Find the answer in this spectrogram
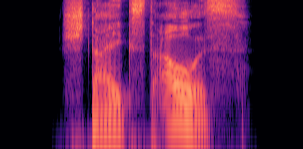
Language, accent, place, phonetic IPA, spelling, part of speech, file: German, Germany, Berlin, [ˌʃtaɪ̯kst ˈaʊ̯s], steigst aus, verb, De-steigst aus.ogg
- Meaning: second-person singular present of aussteigen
